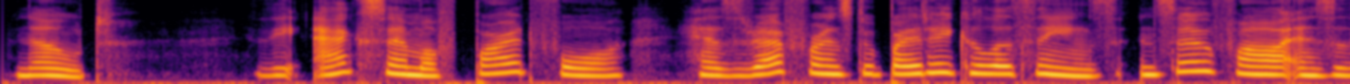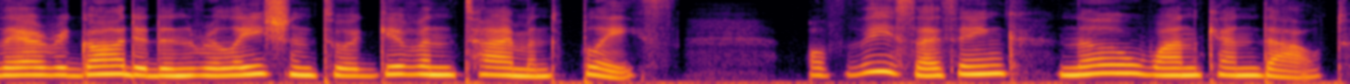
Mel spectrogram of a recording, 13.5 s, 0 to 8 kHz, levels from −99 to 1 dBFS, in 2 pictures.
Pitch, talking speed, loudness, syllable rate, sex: 235 Hz, 145 wpm, -16 LUFS, 4.3 syllables/s, female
